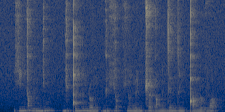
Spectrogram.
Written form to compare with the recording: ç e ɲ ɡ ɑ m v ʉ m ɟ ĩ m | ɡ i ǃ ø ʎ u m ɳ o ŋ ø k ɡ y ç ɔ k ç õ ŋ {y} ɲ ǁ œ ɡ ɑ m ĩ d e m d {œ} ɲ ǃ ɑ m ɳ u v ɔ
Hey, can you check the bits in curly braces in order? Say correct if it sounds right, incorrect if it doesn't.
incorrect, correct

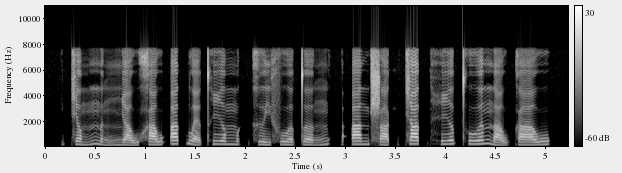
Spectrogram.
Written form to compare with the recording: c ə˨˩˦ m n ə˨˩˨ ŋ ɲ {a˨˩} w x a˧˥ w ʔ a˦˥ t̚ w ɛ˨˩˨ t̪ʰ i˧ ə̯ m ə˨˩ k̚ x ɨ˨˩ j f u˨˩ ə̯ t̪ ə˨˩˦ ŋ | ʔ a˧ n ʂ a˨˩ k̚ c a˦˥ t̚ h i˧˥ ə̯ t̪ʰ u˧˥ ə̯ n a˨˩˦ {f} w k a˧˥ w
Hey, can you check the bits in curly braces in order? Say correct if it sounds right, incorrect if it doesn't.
incorrect, incorrect

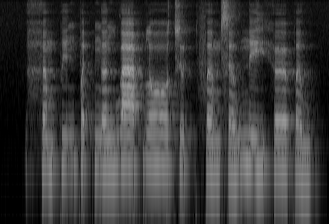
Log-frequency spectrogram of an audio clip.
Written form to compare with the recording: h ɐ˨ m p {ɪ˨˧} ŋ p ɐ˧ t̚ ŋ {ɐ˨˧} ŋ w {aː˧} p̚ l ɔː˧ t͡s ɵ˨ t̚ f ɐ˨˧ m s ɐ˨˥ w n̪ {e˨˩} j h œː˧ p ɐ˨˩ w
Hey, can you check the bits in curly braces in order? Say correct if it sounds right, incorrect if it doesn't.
correct, correct, correct, incorrect

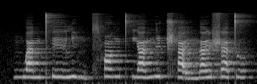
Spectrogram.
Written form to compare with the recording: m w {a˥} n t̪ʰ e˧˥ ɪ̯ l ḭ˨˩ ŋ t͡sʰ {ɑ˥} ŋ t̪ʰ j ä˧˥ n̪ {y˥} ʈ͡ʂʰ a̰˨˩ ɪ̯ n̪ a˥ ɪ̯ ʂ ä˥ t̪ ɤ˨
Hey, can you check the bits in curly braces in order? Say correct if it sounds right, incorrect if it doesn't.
incorrect, correct, incorrect

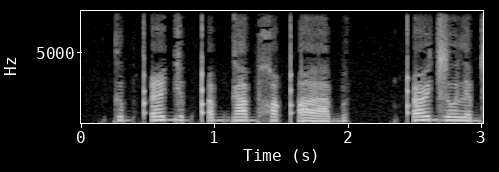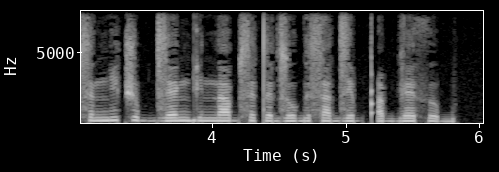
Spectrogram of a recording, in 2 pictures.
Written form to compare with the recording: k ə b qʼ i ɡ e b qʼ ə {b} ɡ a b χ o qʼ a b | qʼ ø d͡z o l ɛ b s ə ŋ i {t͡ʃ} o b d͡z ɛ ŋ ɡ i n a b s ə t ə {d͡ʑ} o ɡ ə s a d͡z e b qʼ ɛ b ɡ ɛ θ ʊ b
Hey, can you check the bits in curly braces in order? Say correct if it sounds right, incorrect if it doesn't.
correct, correct, incorrect

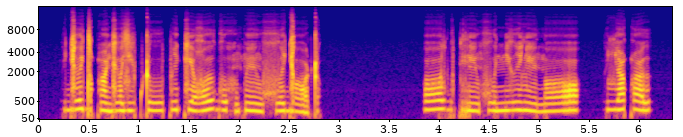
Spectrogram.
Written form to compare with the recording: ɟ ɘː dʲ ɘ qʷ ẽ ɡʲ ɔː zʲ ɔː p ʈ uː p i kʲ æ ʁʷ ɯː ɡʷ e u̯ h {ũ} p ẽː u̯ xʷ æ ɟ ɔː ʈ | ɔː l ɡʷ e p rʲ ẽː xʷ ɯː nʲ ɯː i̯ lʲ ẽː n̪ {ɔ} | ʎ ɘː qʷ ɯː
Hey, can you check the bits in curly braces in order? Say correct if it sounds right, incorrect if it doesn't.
correct, incorrect

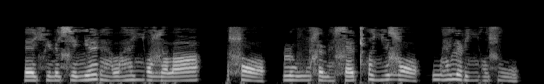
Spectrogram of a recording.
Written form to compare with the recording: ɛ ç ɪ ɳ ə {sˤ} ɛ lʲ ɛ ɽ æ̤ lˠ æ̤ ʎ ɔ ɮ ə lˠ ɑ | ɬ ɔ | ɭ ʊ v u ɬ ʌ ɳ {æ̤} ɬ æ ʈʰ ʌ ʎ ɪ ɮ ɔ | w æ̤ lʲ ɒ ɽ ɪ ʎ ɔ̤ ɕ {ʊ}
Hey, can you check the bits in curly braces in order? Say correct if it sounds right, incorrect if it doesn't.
incorrect, correct, incorrect

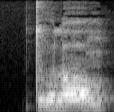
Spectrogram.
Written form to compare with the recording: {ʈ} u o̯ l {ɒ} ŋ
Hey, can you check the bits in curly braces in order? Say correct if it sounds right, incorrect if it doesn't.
incorrect, correct

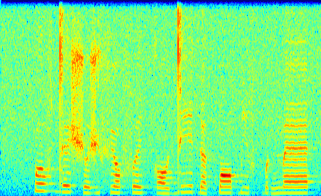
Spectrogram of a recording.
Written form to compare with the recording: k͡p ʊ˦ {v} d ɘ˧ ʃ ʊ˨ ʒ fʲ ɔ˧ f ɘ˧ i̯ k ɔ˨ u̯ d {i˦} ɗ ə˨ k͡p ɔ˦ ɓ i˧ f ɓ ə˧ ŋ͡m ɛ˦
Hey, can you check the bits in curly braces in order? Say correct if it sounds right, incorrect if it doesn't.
correct, correct

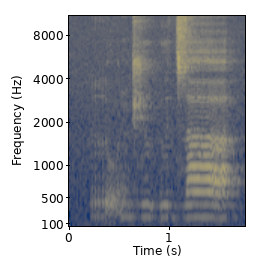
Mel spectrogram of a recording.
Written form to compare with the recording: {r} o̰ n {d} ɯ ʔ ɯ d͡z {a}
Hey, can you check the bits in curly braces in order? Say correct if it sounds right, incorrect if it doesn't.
correct, incorrect, correct

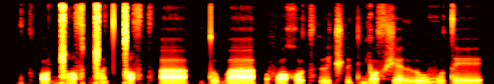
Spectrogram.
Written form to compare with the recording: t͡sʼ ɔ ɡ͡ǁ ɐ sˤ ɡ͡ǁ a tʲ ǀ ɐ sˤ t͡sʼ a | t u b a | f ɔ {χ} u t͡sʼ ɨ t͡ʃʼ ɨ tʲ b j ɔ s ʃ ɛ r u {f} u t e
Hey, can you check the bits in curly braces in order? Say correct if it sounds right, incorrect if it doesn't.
correct, incorrect

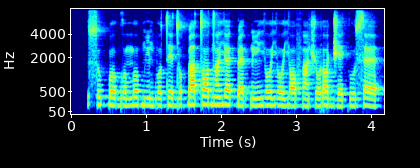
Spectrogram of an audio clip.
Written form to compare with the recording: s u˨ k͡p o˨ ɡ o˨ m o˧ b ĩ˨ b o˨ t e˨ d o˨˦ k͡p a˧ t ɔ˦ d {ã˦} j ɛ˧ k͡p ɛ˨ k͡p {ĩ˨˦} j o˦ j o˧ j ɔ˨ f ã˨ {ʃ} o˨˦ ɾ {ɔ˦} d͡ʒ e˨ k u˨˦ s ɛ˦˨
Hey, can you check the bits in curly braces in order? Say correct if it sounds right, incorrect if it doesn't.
correct, correct, correct, incorrect

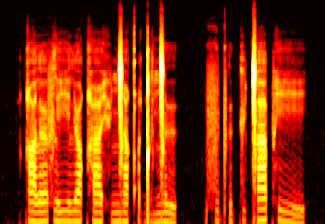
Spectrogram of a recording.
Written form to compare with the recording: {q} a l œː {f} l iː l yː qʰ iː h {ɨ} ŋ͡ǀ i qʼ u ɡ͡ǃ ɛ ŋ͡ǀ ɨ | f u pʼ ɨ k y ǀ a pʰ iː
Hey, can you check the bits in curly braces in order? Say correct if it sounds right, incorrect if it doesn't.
correct, correct, incorrect

